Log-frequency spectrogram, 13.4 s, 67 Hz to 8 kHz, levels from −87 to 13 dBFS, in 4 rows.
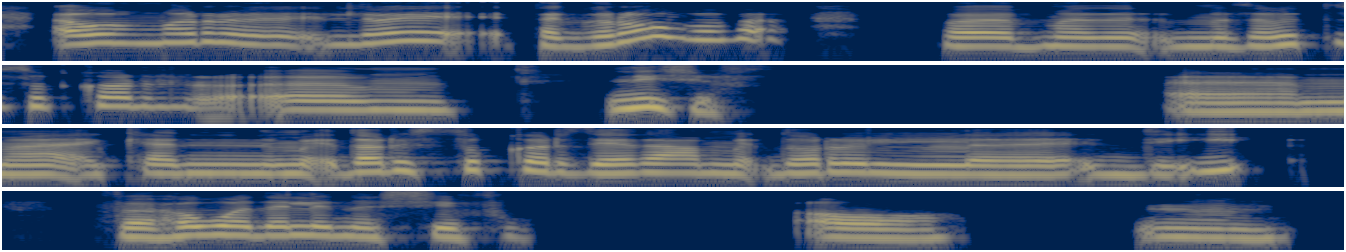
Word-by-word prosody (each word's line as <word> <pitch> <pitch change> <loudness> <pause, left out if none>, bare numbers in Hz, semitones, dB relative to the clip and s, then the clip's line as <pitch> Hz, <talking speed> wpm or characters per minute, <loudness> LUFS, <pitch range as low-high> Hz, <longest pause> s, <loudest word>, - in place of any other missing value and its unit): أول 285 +2 +4
مرّه 300 -4 +1
اللي 255 +4 -3
هو 330 -1 +3 0.2
تجربة 370 - +3
بقى، 395 0 -2 0.4
فامّا 225 0 +2
لما 220 +1 -4
زوّدت 250 +6 -1
سكر، 285 -1 -2
آمم 215 -1 0 0.4
نِشِف. 255 +2 +2 1.0
آآ، 190 0 -1
ما 195 -1 +1
كان 210 +1 -1
مقدار 235 +3 +3
السكر 255 0 0
زيادة 215 0 +2
عن 215 -1 0
مقدار 215 +3 0
ال 200 -2 +1
الدقيق، 190 - -1 0.4
فهو 220 +4 +4
ده 225 0 +2
اللي 225 0 +3
نشِّفُه، 200 -1 -4 0.7
آه، 185 -2 +1 0.5
إمم. 190 -3 -4
220 Hz, 125 wpm, -23 LUFS, 200-255 Hz, 1.0 s, أول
